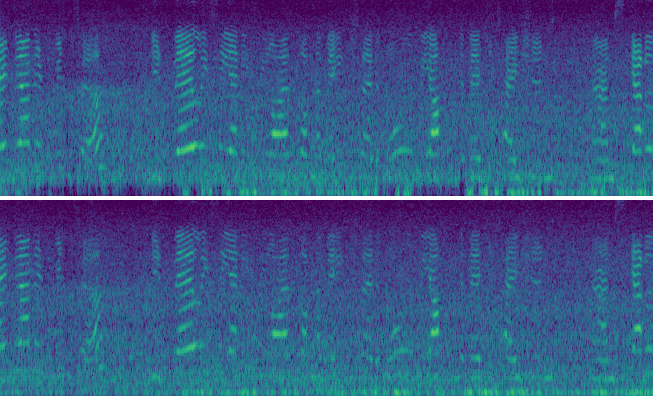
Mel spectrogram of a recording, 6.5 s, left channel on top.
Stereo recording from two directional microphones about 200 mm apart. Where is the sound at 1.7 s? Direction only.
50° left (ahead or behind).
